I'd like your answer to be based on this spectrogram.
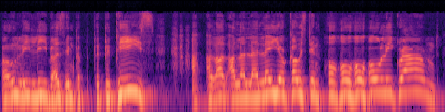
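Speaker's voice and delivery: high, loud panicked stutter; terrified stammer. A narrator's reading. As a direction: plead while tripping on words. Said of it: "he stammered".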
